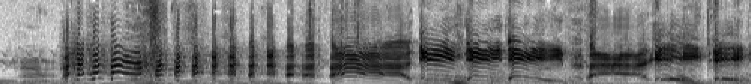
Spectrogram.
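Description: High, gliding cartoon laughter over orchestral background music, the music's low sustained notes changing about two and a half seconds in.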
